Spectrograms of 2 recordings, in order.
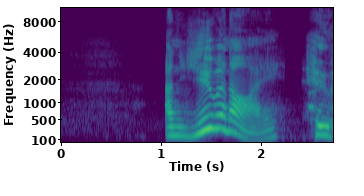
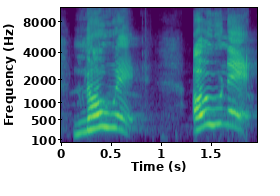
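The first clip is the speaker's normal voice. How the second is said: know it and Own it much higher and louder; loud urging; 11 semitones higher, 12 dB louder than usual. Shown as a demonstration. Preacher rallying church to own their identity, shouting. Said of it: "But actually".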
